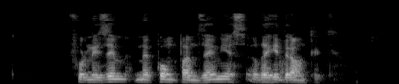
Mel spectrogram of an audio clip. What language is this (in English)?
Albanian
